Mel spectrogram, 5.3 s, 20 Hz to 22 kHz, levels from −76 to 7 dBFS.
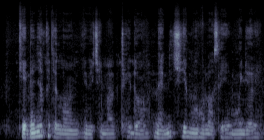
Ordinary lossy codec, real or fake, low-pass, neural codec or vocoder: none; fake; none; codec, 44.1 kHz, 3.4 kbps, Pupu-Codec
